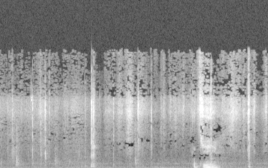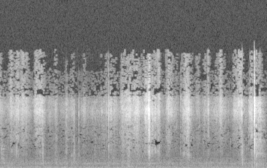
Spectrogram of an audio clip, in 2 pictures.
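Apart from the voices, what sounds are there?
playing cards being shuffled for board game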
